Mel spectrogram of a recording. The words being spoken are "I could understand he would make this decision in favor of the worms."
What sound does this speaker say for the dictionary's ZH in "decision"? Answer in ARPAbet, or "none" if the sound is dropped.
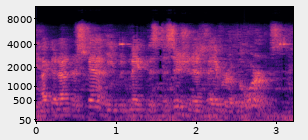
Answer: ZH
